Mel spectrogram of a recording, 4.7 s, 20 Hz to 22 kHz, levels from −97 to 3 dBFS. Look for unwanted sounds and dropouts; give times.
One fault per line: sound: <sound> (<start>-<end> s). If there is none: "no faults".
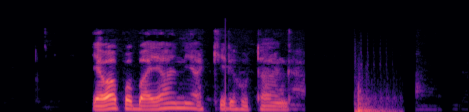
sound: thud (3.5-4.0 s)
